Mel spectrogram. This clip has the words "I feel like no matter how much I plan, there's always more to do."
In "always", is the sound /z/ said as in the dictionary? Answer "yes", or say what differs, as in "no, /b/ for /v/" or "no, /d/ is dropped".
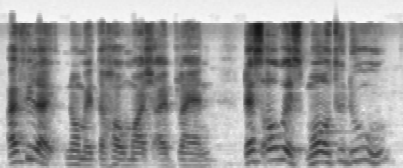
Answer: no, /s/ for /z/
